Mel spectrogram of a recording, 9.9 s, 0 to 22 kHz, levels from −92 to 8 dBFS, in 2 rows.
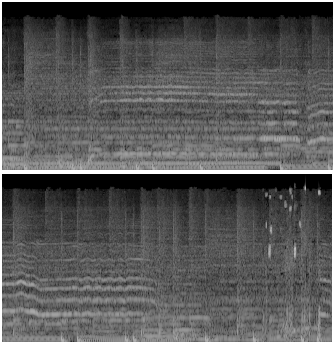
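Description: From the first second to the end, a timecode bleed runs behind the sound: linear timecode from an adjacent track or cable has leaked into the audio path. Its square wave flips between two pitches near 1 kHz and 2 kHz, and the pattern repeats 25 times a second, matching 25-frame code. It sits about 20 dB below the programme, so it comes through as a constant chirping warble rather than masking the material.

From 8.86 to 9.73 s, DAB burbling sets in. Reception was weak enough that bit errors slipped past the error correction into the MP2 data. The error rate points to something under one percent, and the disruption spans dozens of frames. Corrupted samples put short blips of noise into individual sub-bands, and corrupted scale factors, where they get through, make sub-bands lurch in level for up to a frame, producing burbling layered over the programme until the burst ends.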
